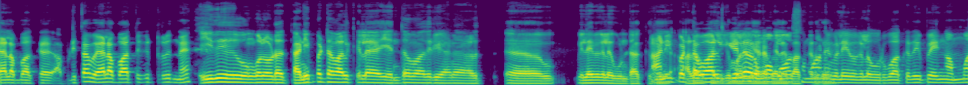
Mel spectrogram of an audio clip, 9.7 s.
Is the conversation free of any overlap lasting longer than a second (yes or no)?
no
